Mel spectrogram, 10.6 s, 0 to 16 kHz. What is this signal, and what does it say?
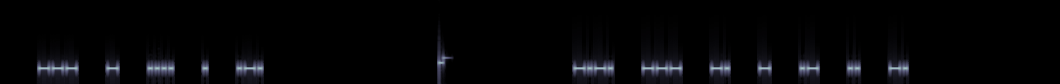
Morse code, heard as a keyed tone, about 36 wpm, spaced as for 20 wpm, 700 Hz. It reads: OTHER CONTAIN
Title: 3x Character Spacing - Top 500 Words - 35wpm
